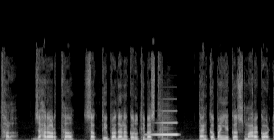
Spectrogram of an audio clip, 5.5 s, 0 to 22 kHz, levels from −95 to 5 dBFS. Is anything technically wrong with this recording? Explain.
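Yes, there are two faults.

Generation loss runs through the whole clip. The speech sounds swirly and hollow, consonant onsets are smeared, and nothing is present above 16 kHz. This is likely the result of lossy encoding repeated several times, perhaps four passes. The character fits MP2 at around 96 kbit/s. Each pass re-quantises on a shifted frame grid, so its noise and spectral gaps add to those of the earlier passes.

A loudspeaker feedback squeal occurs from 2.88 s to 3.63 s. A microphone is picking up the loudspeaker it feeds, and at 925 Hz the loop gain exceeds unity. That single tone swells for a little under half a second and settles at about 5 dB above the speech. It continues until 3.63 s.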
